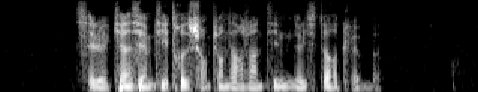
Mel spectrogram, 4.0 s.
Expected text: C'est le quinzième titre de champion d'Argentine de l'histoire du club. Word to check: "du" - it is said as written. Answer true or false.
false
